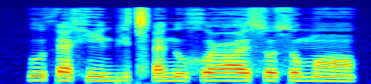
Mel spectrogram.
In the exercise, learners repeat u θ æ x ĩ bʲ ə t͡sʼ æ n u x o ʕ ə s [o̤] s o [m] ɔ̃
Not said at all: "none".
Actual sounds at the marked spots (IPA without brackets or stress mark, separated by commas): o, m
